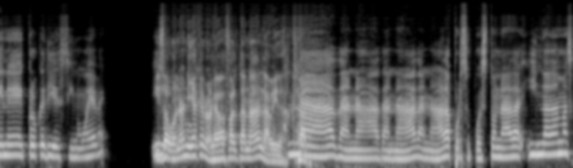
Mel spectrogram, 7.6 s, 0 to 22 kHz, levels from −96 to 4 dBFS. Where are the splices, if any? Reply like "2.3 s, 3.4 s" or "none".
none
